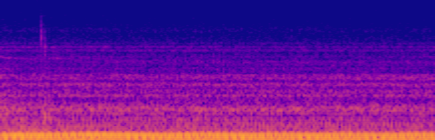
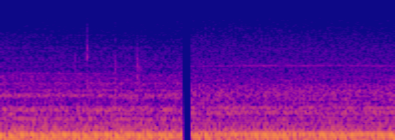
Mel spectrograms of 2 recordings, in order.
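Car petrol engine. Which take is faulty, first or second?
first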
